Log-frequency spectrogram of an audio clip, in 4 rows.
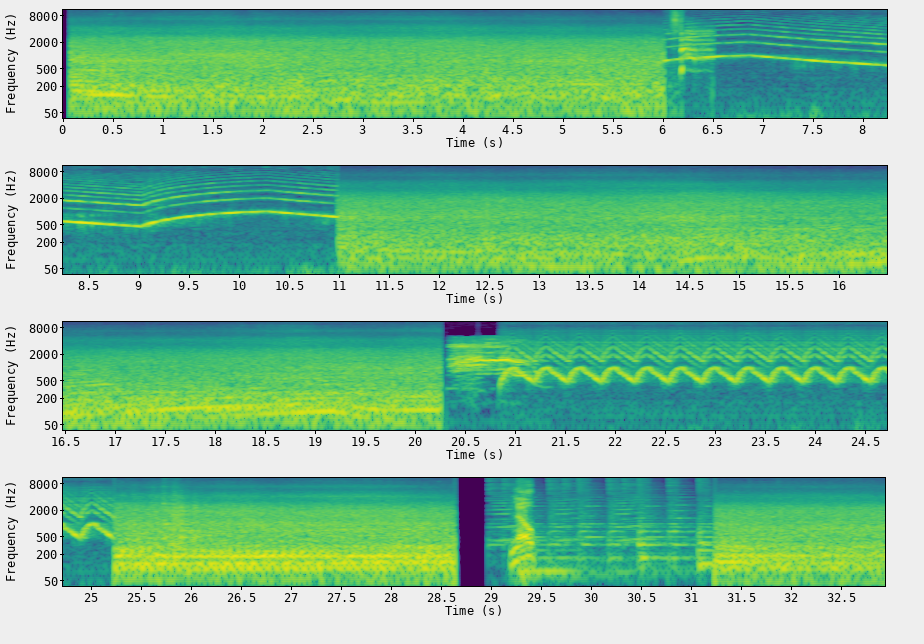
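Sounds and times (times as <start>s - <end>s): cars passing: 0.1s - 6.0s, 11.0s - 20.3s, 31.2s - 32.9s
ambulance siren fast warble: 6.0s - 11.0s, 20.3s - 25.3s
slow siren wail: 6.0s - 11.2s, 20.3s - 25.3s.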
